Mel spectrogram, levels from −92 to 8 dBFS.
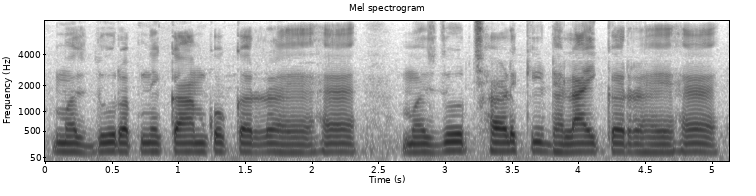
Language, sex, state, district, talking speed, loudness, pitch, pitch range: Hindi, male, Jharkhand, Ranchi, 165 wpm, -16 LUFS, 135 Hz, 130-140 Hz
